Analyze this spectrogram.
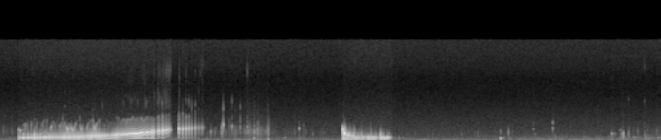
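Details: Adult's stomach growling an hour or two after eating a whole pot of nabe stew: loud, long gurgling growl rising in pitch, then a shorter rumble; normal bowel sounds.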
